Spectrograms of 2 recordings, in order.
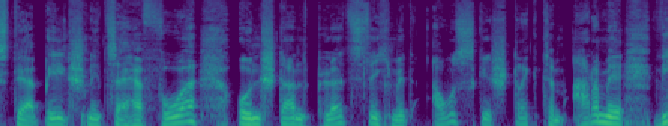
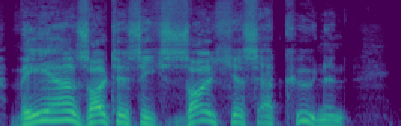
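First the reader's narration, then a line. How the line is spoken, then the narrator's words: Solemn call. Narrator (German): rief feierlich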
